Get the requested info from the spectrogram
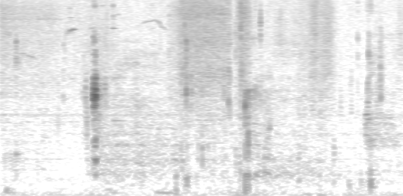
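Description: Near silence with a few faint clicks and mouth noises: whisky being sipped from a tasting glass.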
